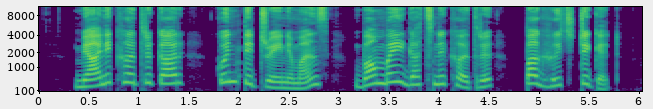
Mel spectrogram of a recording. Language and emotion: Kashmiri, neutral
